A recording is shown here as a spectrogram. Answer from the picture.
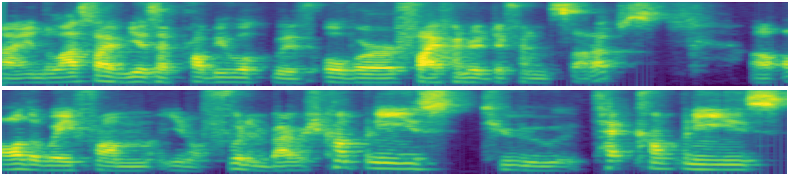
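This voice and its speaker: A man is talking. His voice lands at a medium pitch. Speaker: startup and sales consultant. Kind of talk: workshop presentation. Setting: online video session. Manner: fast.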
